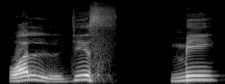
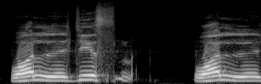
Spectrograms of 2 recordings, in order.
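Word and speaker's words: وَالْجِسْمِ: ধরবে জিস ওয়াল জিস ওয়াল জিস মি এই চিহ্নতে অক্ষফ করার কারণে থামার কারণে উচ্চারণটা ওয়াল জিসমি এরকম হবে না উচ্চারণটা হবে ওয়াল জিসময় জিসম মিমের উচ্চারণটা মিমের আওয়াজটা লাস্টে একটু ভাসবে মানে এই জিম দিয়ে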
